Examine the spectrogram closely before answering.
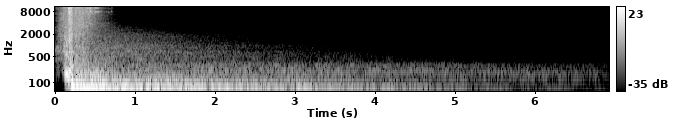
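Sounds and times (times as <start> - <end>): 
cinematic metal crash hit: 0.0 - 1.4.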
